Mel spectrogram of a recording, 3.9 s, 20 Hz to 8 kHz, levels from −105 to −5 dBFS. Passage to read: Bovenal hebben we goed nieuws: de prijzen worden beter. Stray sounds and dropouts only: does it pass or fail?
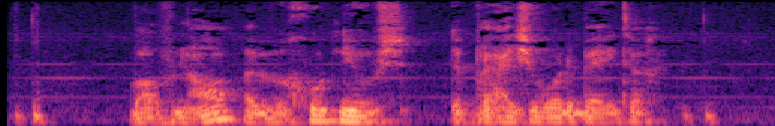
pass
